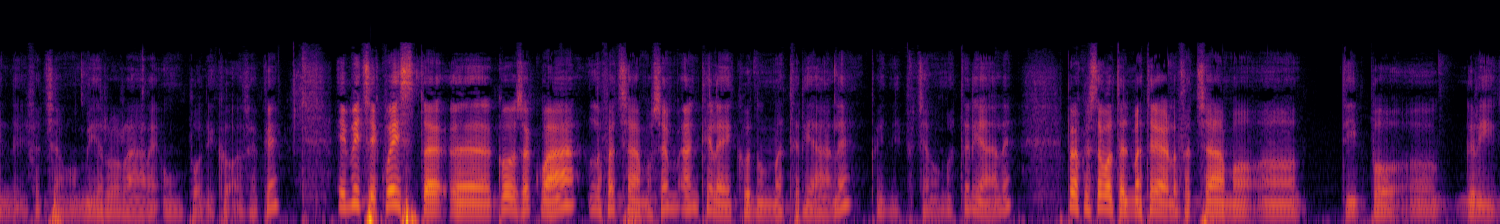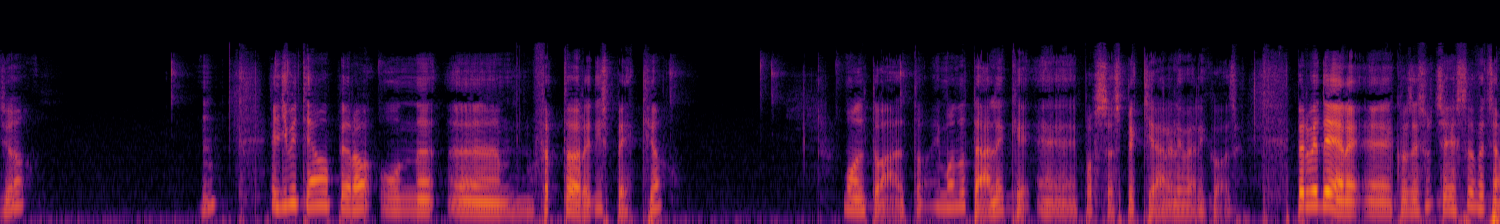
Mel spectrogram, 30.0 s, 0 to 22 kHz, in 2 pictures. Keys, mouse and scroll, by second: 4.1-5.7 right drag, 5.7-11.0 drag, 11.8-13.6 drag, 17.8-20.6 drag, 22.7-25.2 drag.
